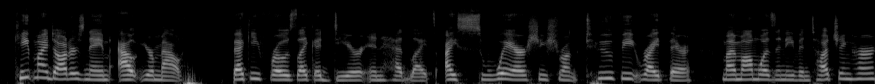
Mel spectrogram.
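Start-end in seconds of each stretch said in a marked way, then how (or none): none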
